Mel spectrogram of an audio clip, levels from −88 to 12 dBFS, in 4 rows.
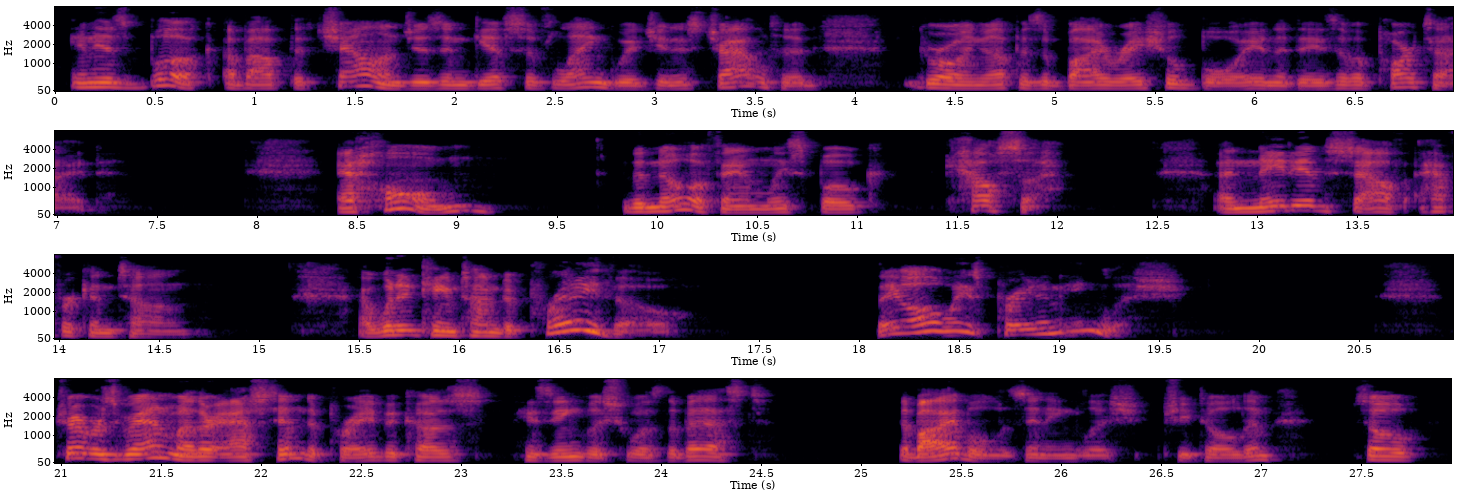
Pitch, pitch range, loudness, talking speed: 125 Hz, 115-165 Hz, -30 LUFS, 150 wpm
